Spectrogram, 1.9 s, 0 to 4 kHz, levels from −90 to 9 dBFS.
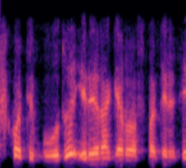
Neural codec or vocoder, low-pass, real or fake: codec, 44.1 kHz, 7.8 kbps, Pupu-Codec; 3.6 kHz; fake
